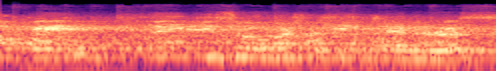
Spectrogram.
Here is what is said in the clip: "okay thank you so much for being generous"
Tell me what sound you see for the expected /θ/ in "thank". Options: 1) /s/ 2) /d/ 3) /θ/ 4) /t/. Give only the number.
4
